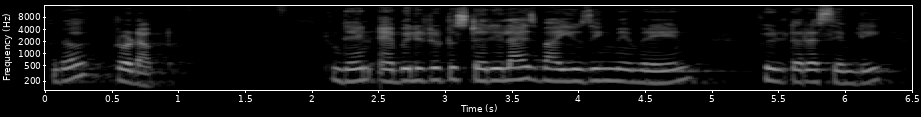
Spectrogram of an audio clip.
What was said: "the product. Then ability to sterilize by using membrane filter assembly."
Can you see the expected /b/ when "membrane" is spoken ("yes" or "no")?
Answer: no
